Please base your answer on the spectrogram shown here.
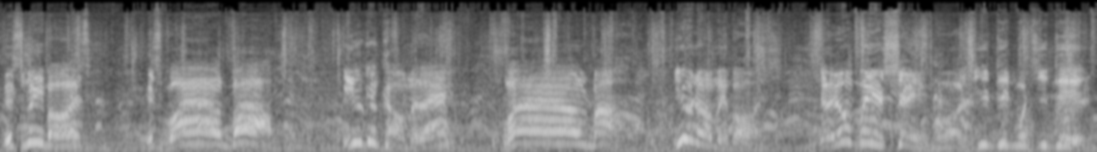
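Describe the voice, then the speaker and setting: An actor playing a feverish, dying colonel in a radio drama, rambling and rallying his boys in a strained, gravelly shout. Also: very high-pitched, lively intonation, slow, full character voice. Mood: fervent, rallying. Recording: noisy outdoor scene, crowd behind.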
